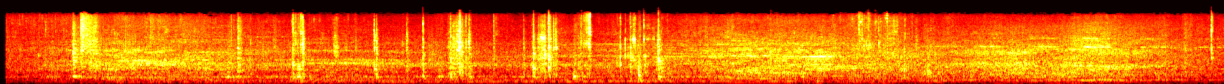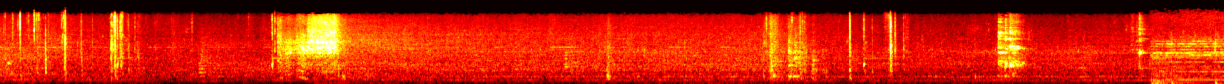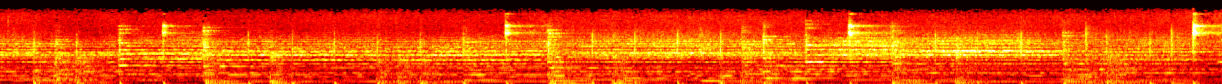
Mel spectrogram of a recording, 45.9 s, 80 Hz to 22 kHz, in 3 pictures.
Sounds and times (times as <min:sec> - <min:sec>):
Car: 0:00.1 - 0:30.4.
